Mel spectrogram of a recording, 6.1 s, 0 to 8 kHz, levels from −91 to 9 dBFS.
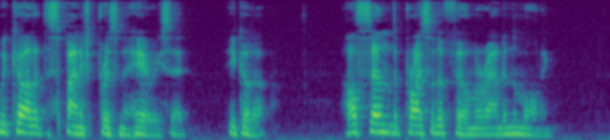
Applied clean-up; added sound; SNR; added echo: none; none; none; none.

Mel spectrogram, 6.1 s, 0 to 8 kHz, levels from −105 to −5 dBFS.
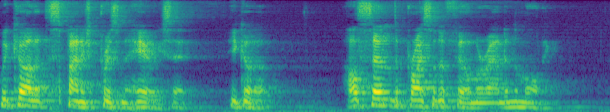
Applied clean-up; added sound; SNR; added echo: none; none; none; reverberation time 1.1 s.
